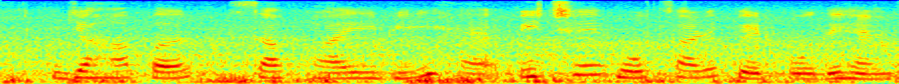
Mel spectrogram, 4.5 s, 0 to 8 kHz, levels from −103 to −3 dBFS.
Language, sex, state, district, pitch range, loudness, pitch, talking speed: Hindi, female, Haryana, Rohtak, 190-230 Hz, -16 LUFS, 205 Hz, 145 wpm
